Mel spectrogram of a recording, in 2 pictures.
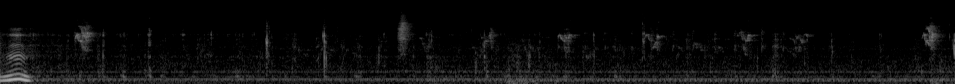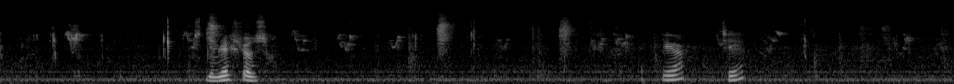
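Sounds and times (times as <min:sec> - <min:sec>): steady low hum: 0:00.0 - 0:19.0
chewing crusty fried snack: 0:00.5 - 0:11.9.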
